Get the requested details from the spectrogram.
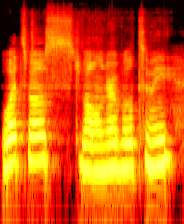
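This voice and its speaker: A woman's voice: medium pitch, steady tone, normal speed, mellow. A woman playing a tabletop role-playing game, casually improvising her character's actions and asking questions. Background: background music.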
